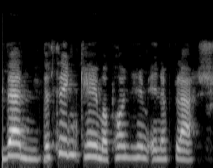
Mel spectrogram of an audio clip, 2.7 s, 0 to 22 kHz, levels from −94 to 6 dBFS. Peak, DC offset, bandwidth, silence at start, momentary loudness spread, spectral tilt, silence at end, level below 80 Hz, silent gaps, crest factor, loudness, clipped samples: -4 dBFS; under 0.1%; 8 kHz; 0 s; 12 LU; -4 dB/octave; 0 s; -72 dBFS; none; 20 dB; -25 LUFS; under 0.1%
